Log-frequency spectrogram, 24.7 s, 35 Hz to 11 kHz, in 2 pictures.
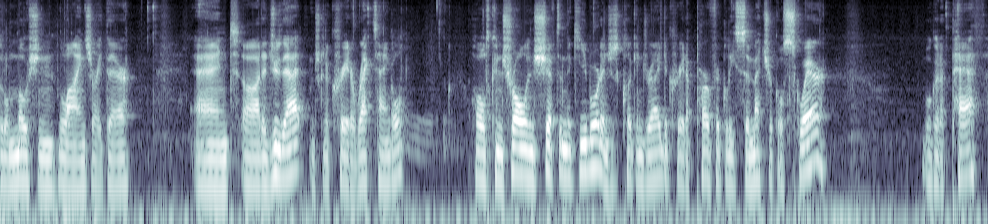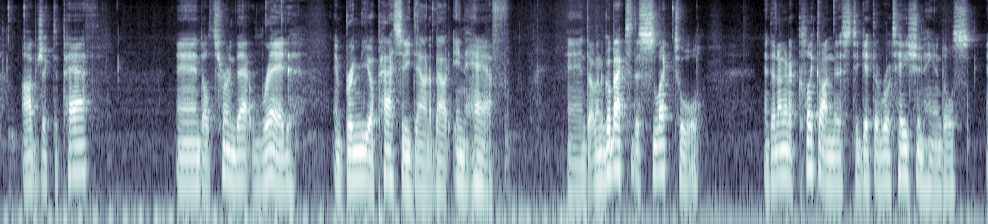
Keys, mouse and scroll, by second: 2.0 click, 4.5 click, 7.5-10.1 ctrl+shift+drag, 12.0 click, 12.6 click, 15.8 click, 17.7 click, 20.7 click, 22.7 click.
